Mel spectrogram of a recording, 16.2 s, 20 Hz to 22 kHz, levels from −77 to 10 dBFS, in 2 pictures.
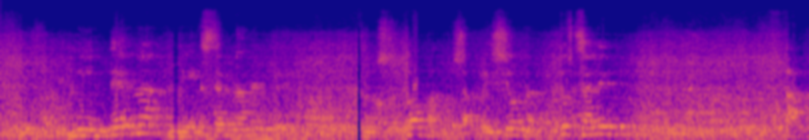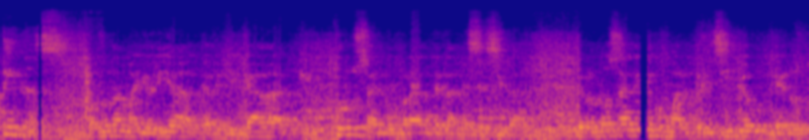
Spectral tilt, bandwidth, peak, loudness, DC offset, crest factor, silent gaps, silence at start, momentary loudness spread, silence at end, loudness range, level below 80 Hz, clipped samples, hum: -5.5 dB/octave; 16 kHz; -6 dBFS; -21 LUFS; under 0.1%; 16 dB; none; 0 s; 2 LU; 0 s; 1 LU; -42 dBFS; under 0.1%; none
